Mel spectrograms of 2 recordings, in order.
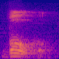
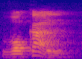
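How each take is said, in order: First: The last vowel is a weak schwa. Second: The last vowel is a full Spanish a. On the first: "English vocal" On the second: "Spanish vocal"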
